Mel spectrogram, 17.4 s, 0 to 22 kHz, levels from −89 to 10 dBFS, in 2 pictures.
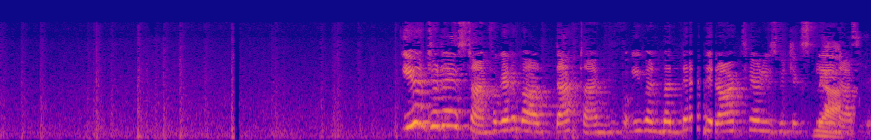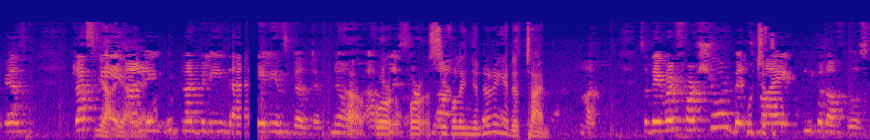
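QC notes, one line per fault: throughout, low-delay AAC compression: the whole clip has a rough, grainy edge, with noise filling the gaps between the pitch harmonics and a top end that sounds thin and a bit synthetic. That's likely AAC-ELD, the low-delay AAC used on video calls, running somewhere around 32 kbps. Its short frames can't pin down pitch harmonics well and they eat bits, so at that rate the damage is plainly audible the entire time.
2.33–2.40, 6.87–7.16, 11.01–11.30 and 13.51–13.54, AAC frame loss with muting: these are soft-edged holes rather than clicks. The decoder zeroed out the lost frames, and the overlapping windows fade out and back in. The first gap is about 60 ms and the last about 20 ms, which fits 20 ms frames. The middle two are patchier: about 160 ms of gaps spread over 280 ms with the longest run near 70 ms, then about 180 ms over 280 ms with the longest near 100 ms.
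8.57–8.80, 10.10–10.58, 12.56–14.60 and 16.58–16.84, speech suppressed in double talk: the speech dips in level while the far side is talking. The likely cause is that the echo canceller couldn't separate its own talker from the loudspeaker echo, so it turned both down. The short ones drop by about 10 dB over roughly 0.2 s and 0.4 s. The long stretch is the worst, falling about 20 dB and affecting roughly 1.5 s of it.
14.69–14.73, echo leak: there's a brief, faint scrap of a delayed copy of the speech, sitting roughly 336 ms behind and about 35 dB under the main level. The likely cause is a far end on loudspeaker whose echo canceller let a bit of its mic pickup slip back into the call. It's very quiet and short, just right after that long suppressed stretch.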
